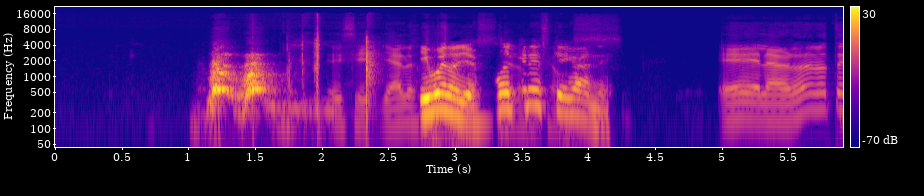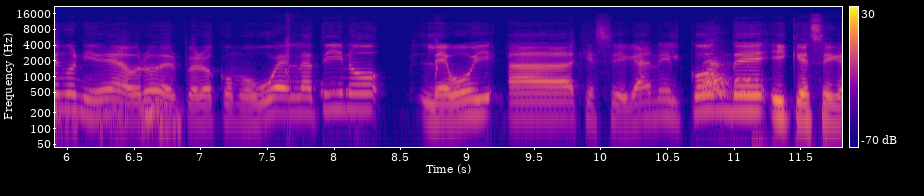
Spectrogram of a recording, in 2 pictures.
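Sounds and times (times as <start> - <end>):
dog barking harshly: 1.1 - 1.8, 10.8 - 11.1
speech: 2.0 - 4.3, 5.0 - 11.8.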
